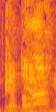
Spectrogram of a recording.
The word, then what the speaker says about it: Coppola: The Godfather director, Francis Ford Coppola, is that how you pronounce it, Coppola? Yeah.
